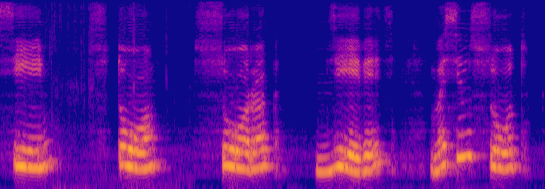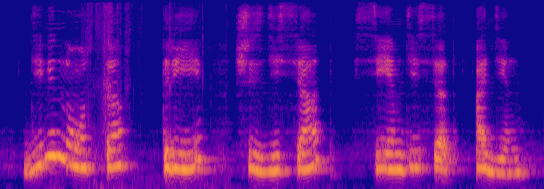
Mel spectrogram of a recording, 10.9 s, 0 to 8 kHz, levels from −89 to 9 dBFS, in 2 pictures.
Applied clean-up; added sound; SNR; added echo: neural separator model SepFormer DNS4.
